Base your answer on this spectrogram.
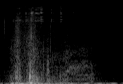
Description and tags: A combination of different sounds, making a sound of a backpack being put on or taken off.
pack, back, backpack, foley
